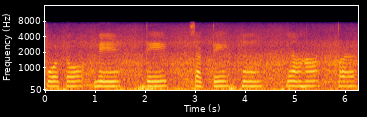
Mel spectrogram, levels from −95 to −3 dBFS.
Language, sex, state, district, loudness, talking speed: Hindi, female, Chandigarh, Chandigarh, -15 LUFS, 65 wpm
